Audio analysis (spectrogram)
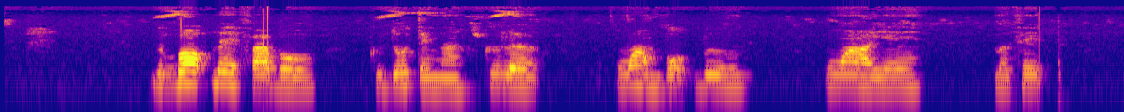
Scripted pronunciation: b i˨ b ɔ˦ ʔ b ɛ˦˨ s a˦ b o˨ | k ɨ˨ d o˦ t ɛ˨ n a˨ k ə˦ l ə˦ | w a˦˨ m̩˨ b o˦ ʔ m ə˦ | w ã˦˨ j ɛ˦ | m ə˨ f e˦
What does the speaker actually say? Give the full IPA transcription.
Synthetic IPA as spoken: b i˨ b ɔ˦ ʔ b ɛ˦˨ f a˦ b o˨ | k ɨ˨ d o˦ t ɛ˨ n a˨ k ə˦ l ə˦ | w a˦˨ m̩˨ b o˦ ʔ b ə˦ | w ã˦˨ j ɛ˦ | m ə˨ f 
